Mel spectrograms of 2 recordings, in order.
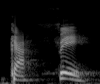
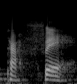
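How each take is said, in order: First: "café" ending in closed ê, Spanish style; "café" with a circumflex-like final E. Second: "café" ending in open é, Brazilian style; softer "café" with Portuguese open é. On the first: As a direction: slowly say "café" as "cafê". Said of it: "Letra E no espanhol é sempre fechada". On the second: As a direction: say "café" with a wide-open final E. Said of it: "não café". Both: Shown as a demonstration.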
